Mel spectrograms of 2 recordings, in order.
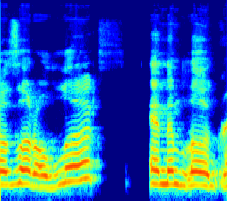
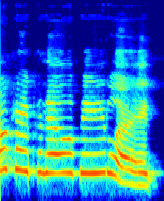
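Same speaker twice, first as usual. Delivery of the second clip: excited higher reply; 8 semitones higher than usual. Retold or imitated. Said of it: "I was like".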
